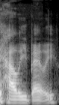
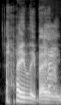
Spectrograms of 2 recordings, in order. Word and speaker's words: Halle Bailey: would you pronounce the E in that? That'd be Halle Bailey, I reckon. Oh, Haley Bailey. Haley Bailey was better.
